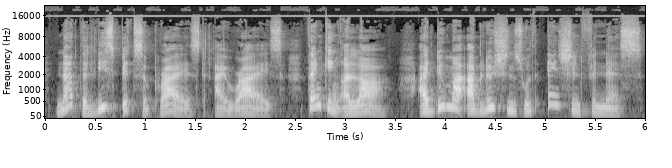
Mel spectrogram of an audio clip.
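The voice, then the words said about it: Poem read in put-on accent. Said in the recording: “it's not meant to offend anyone who may have this kind of accent.”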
